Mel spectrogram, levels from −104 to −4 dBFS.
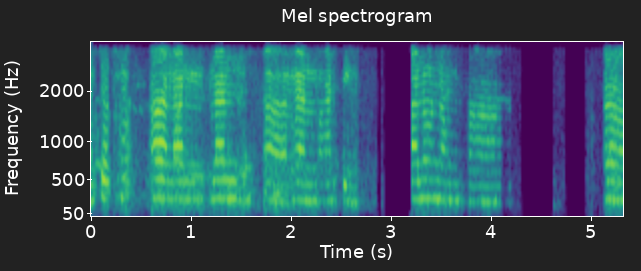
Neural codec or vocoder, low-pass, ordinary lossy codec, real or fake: vocoder, 44.1 kHz, 128 mel bands every 256 samples, BigVGAN v2; 3.6 kHz; none; fake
